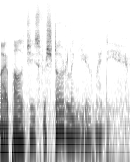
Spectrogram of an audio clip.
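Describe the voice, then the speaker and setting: A put-on character voice with ordinary pitch variation. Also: man, fairly low pitch for a man, moderate pace. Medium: read story. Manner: wheedling, flattering.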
